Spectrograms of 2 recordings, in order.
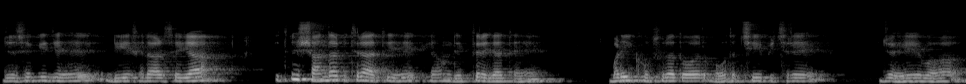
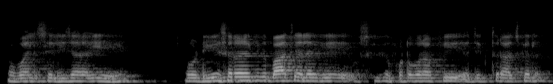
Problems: low volume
